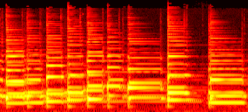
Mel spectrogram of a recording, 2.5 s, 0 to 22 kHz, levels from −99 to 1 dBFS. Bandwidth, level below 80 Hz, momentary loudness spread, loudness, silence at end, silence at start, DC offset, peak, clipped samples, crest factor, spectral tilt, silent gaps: 18.5 kHz; -64 dBFS; 3 LU; -21 LUFS; 0 s; 0 s; under 0.1%; -6 dBFS; under 0.1%; 16 dB; -2 dB/octave; none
